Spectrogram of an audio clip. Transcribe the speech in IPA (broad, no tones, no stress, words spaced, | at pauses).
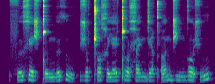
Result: fɵ xɛʃ ǃɵŋɵθu | ʒɔǁɔχjɛǃo ħɛŋɡɛjqʼɔnd͡ʒi ŋɡɔʃu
